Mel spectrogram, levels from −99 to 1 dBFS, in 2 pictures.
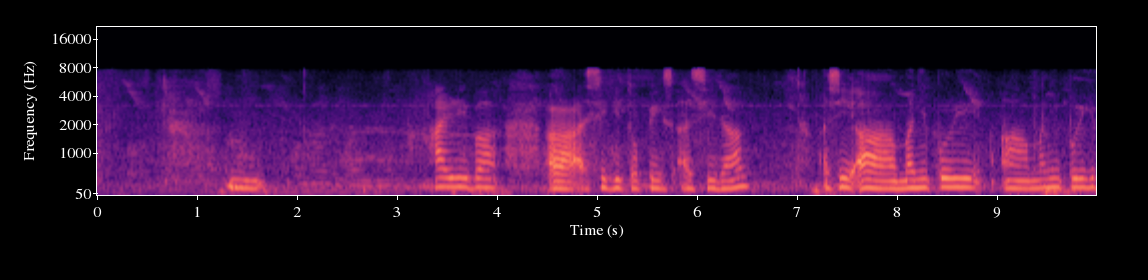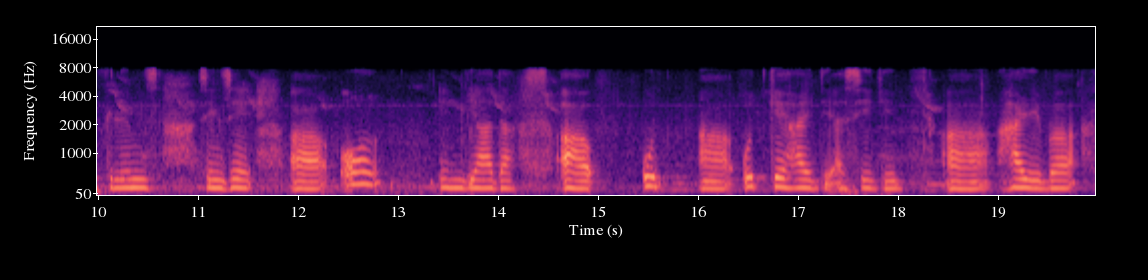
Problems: background sounds at intervals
